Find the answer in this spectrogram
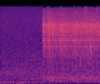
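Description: Faint wind noise outdoors, then a cut a little under a second in to the steady bubbling hiss of maple syrup boiling down in a large stockpot on a stove.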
